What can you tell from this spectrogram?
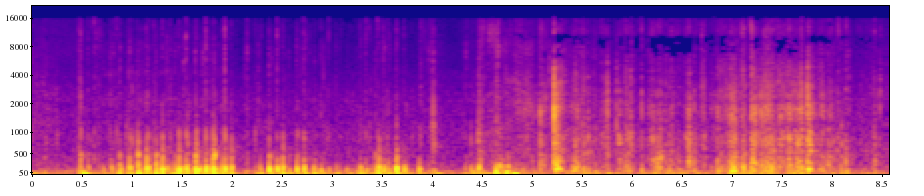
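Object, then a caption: Sneaker with mesh upper and rubber sole. Fingertips tap and scratch a hollow, empty white and purple Nike LeBron Witness basketball shoe held in the hands, which has a mesh and synthetic upper and a purple rubber sole. Quick, dull, low thuds come in dense bursts that die out almost at once. Softer scratching brushes run between them.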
